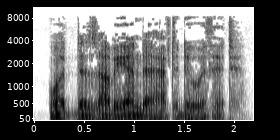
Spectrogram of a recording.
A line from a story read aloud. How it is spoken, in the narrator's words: He muttered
